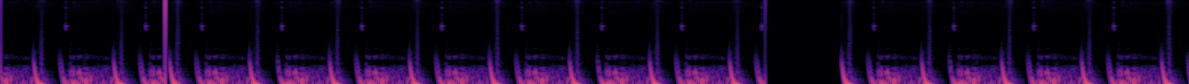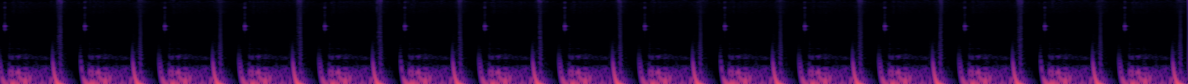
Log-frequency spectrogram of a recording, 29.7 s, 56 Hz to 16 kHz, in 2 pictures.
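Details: Mitral stenosis heart sounds: a regular heartbeat near 60 a minute with an opening snap and a low mid-diastolic rumbling murmur between beats.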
